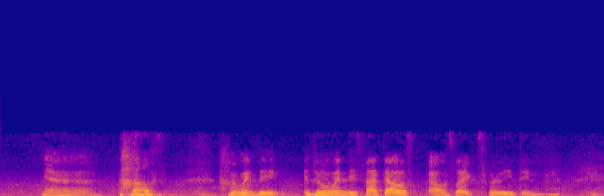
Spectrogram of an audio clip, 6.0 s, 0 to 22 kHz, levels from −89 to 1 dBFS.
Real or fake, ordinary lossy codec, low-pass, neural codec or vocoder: fake; none; 7.2 kHz; codec, 16 kHz, 1.1 kbps, Voila-Tokenizer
